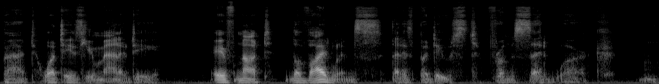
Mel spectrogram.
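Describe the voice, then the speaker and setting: A man playing a huge, ageless, sinister judge who muses grandly and theatrically in a horror monologue, with a gravelly, breathy voice and rhetorical questions to the listener. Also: low-pitched, expressive, slow, fairly bright tone, heavily acted. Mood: grandiose, sinister. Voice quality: gravelly, husky, breathy at phrase ends. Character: huge ageless sinister philosophizing judge, menacing male drifter.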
